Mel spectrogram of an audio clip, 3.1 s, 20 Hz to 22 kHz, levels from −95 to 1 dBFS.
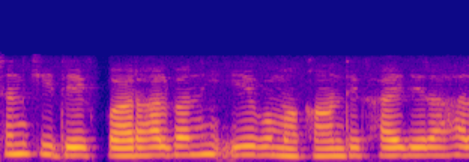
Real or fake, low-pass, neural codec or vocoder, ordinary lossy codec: real; 5.4 kHz; none; none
